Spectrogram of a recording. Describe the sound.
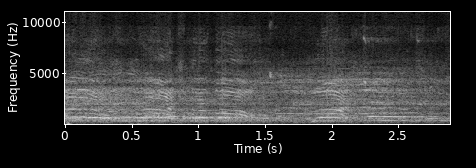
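Basketball dribbled during a Rebels basketball game: repeated low bounces sit under a loud, steady wash of crowd noise and voices.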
